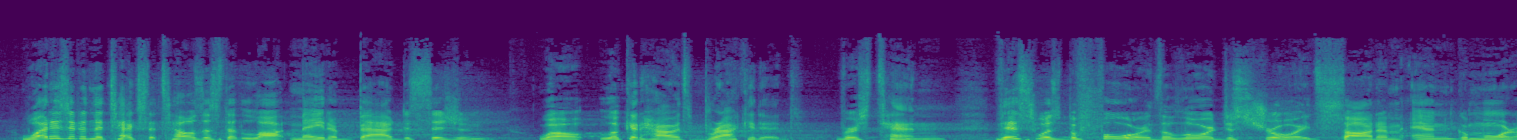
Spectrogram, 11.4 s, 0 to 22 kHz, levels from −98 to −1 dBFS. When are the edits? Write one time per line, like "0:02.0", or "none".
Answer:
0:03.8

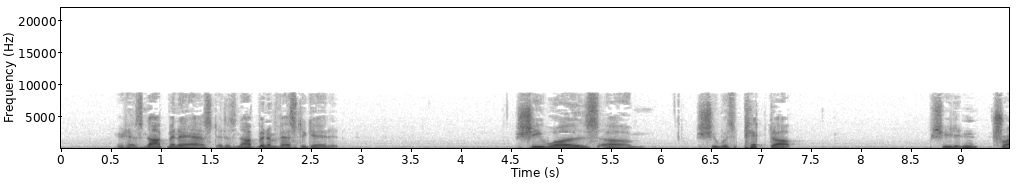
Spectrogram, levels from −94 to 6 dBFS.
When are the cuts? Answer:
0:06.0

